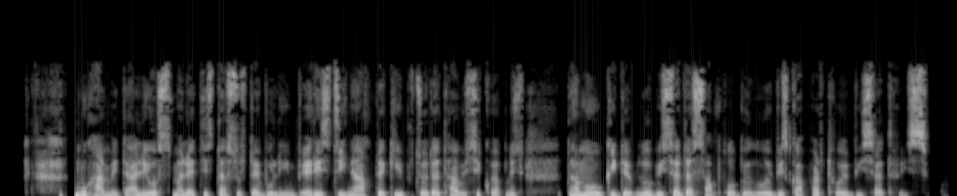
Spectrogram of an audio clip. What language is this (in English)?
Georgian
